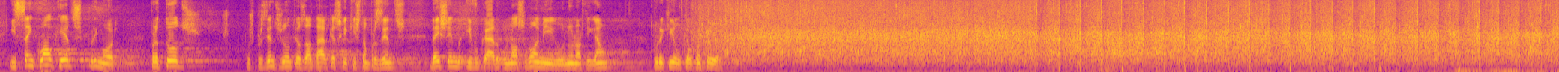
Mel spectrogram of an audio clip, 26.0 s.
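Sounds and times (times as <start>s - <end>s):
speech: 0.2s - 3.4s, 4.1s - 10.3s, 10.9s - 12.2s
audience applause: 11.4s - 25.9s.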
